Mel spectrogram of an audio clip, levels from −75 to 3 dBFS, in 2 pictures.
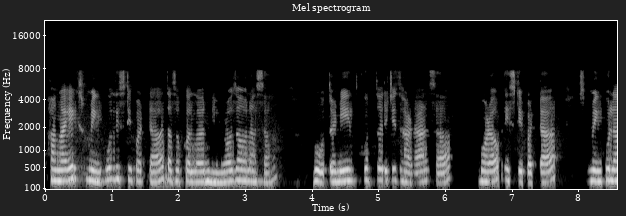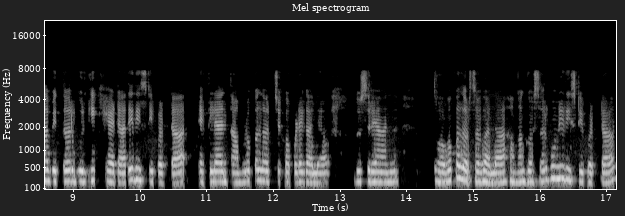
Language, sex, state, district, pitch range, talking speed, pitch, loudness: Konkani, female, Goa, North and South Goa, 205-225 Hz, 140 wpm, 210 Hz, -17 LUFS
